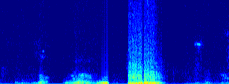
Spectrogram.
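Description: A person's voice making two short wordless sounds, the second one louder and breathier.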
